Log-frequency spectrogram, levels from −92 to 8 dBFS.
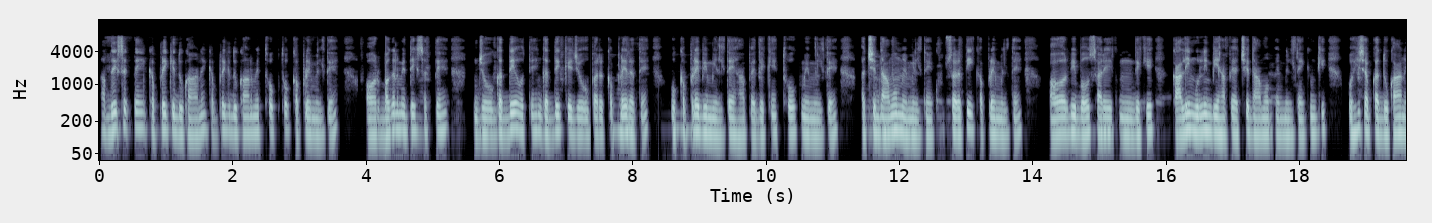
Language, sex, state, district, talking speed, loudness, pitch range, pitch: Hindi, male, Bihar, Gaya, 235 wpm, -20 LUFS, 115-130 Hz, 120 Hz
